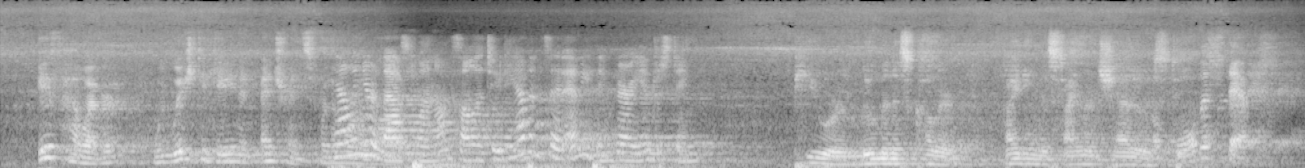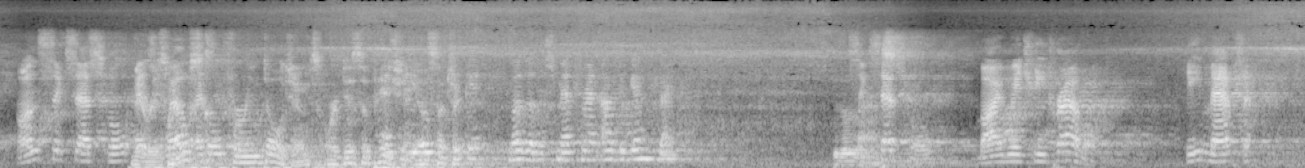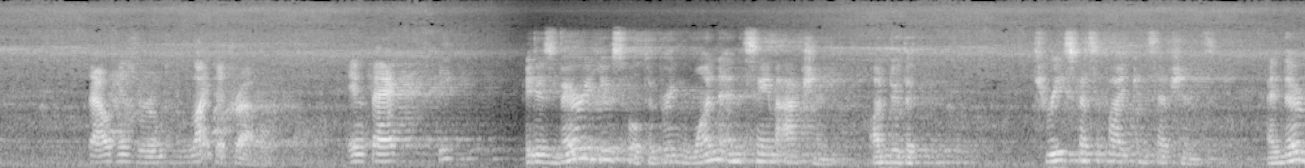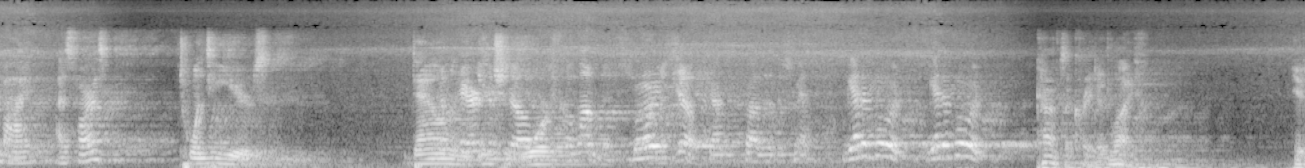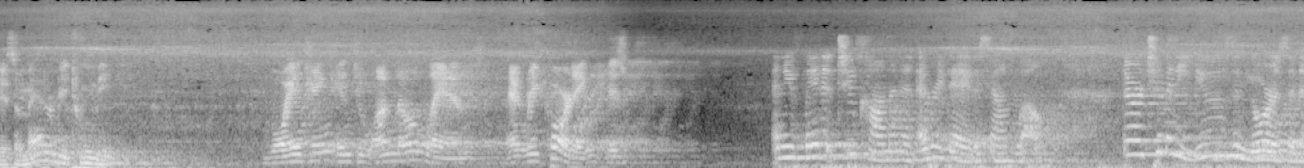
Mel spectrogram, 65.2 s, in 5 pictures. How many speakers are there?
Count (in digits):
6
